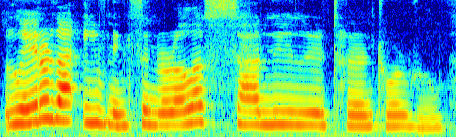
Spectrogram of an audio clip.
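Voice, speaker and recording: A woman's voice: high-pitched, a little slow. A woman reading a storybook aloud for children, expressively, with chatty asides to her young listeners. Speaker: storybook reader.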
